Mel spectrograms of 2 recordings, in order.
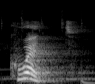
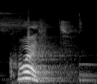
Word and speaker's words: quit: ال3 كلمات شبه بعض فعلا، بس النطق بيختلف والمعاني بتختلف تماما. الكلمة الأولى quit quit quit quit يعني يعتزل أو يترك أو يترك منصب أو مثلا يعني يستقيل.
